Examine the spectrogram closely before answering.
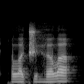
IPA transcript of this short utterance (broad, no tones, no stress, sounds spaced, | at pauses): lˠ ɛ t͡ʃ ʏ ɦ ɜ lˠ a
